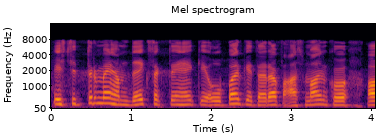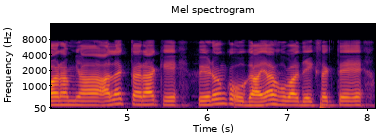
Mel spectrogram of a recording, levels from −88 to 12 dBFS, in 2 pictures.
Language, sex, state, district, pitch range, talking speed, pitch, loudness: Hindi, male, Maharashtra, Solapur, 165-190 Hz, 190 wpm, 175 Hz, -18 LUFS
